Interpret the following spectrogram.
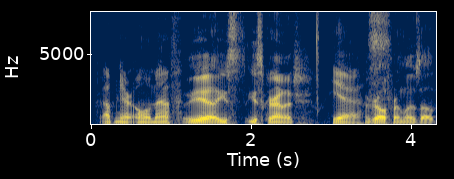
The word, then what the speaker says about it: Greenwich: Yeah, I say Greenwich because, like, you know, That's how it's you spelled. sounded. Yeah, Yeah. exactly. You sound out how it's spelled. This is Greenwich. But it's Greenwich. It's Greenwich.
